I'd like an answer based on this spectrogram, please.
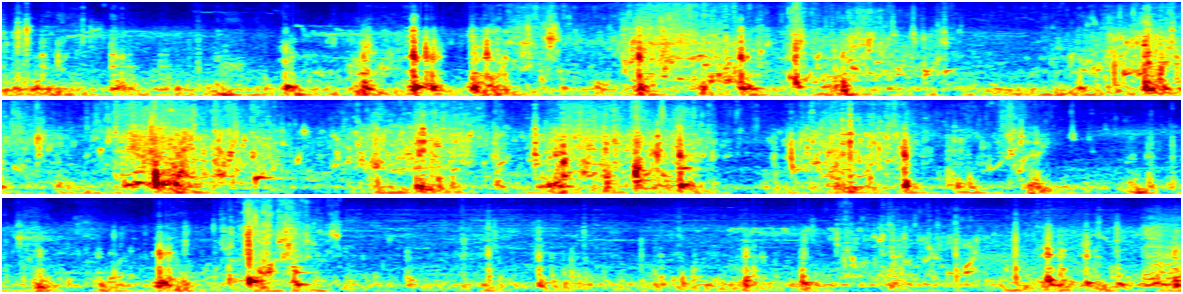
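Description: Oars of a float tube splashing and sloshing in lake water in irregular strokes, busiest through the middle and easing off near the end.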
